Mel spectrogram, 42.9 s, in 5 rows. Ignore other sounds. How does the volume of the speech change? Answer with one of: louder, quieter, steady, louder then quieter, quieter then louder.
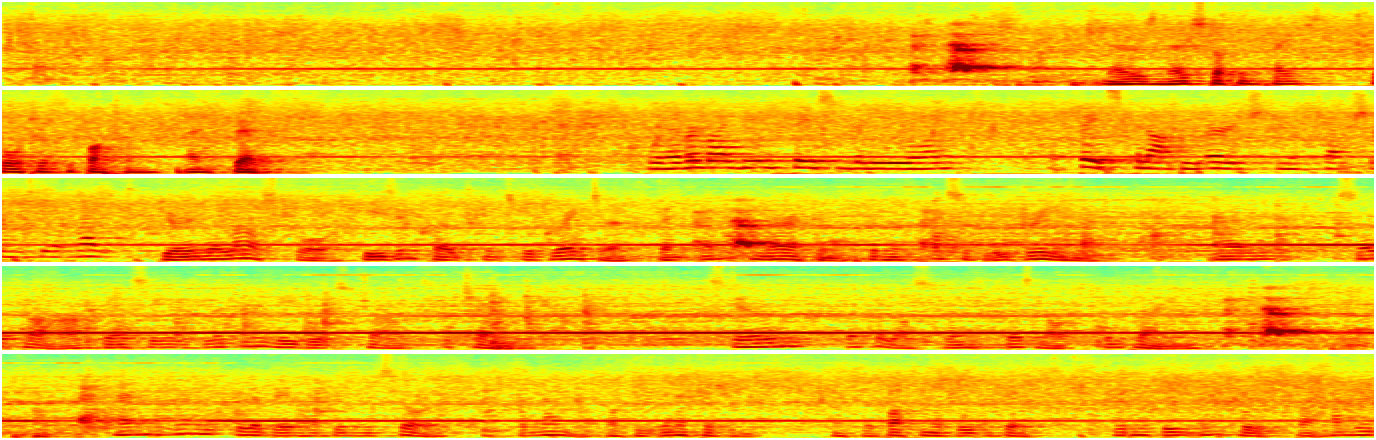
quieter.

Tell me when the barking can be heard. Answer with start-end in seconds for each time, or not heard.
5.7-6.8, 21.4-22.9, 33.4-34.9.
